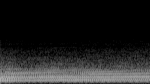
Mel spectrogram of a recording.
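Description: Audi RS3 five-cylinder engine accelerating hard in performance mode with Sport ESC, a steady, loud, droning growl with strong harmonic tone held throughout, no talking.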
